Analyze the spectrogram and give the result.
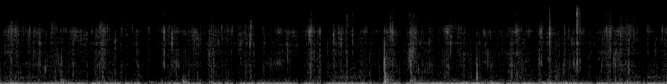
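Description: Fingers in pink nitrile gloves squeeze, knead and press a small, solid, sticky lump of soft white slime with pink specks over a white table. The result is a dense, irregular run of wet crinkling and crackling pops with short bright snaps, over a steady low, muffled rumble.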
